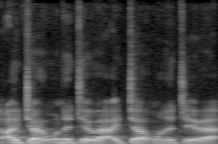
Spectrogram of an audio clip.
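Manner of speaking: put-on sobbing, crying girl's voice. Retelling a girl who was crying her eyes out: imitating a girl sobbing. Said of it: "There is a girl already sobbing".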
